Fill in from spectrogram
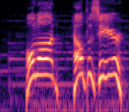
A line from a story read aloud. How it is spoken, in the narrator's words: a firm voice called out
